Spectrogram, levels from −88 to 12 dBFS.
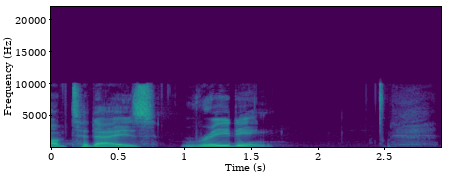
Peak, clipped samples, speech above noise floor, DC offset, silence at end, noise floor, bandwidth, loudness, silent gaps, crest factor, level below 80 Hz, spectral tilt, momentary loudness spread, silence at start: -12 dBFS; under 0.1%; 47 dB; under 0.1%; 0.15 s; -76 dBFS; 10.5 kHz; -28 LUFS; none; 18 dB; -76 dBFS; -3.5 dB/octave; 17 LU; 0 s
